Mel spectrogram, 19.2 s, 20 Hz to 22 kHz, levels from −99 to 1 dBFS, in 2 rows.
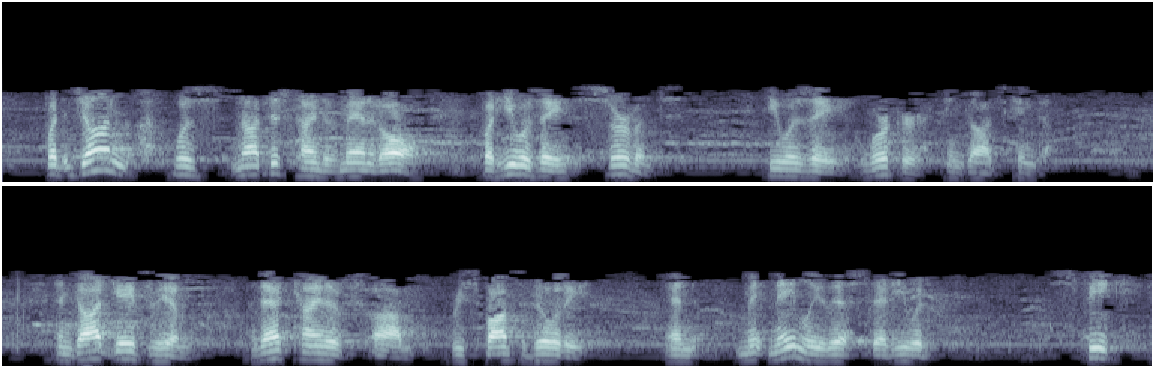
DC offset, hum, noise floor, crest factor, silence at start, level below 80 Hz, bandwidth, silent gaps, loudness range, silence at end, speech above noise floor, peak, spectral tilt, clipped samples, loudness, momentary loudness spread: under 0.1%; none; -44 dBFS; 20 dB; 0.05 s; -84 dBFS; 4 kHz; none; 7 LU; 0.15 s; 25 dB; 0 dBFS; -8 dB/octave; under 0.1%; -19 LUFS; 22 LU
